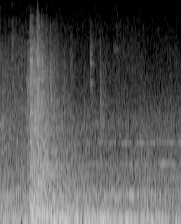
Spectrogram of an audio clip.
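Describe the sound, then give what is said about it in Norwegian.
A heavy security door, one of several doors and airlocks leading into the core of an Armed Forces department, slides open with a short, loud burst of air and mechanism noise, followed by a steady low rumble of machinery. No one speaks. “Vi går gjennom flere dører og sluser før vi kommer inn til hjertet i avdelingen.”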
